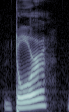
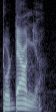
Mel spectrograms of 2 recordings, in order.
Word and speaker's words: Dordogne: I also Googled how to say the name, and unless Google is telling me incorrectly, it is Dordogne. Dordogne. – Dordogne.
